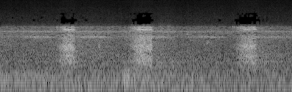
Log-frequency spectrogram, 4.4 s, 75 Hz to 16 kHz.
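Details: Adult owls near a nest cavity at night, Starr Ranch, 10:25 pm on 7/4/12: three harsh, breathy hisses spaced about a second apart over steady background noise.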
